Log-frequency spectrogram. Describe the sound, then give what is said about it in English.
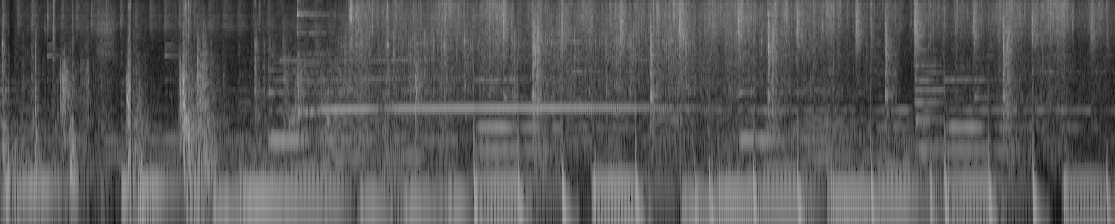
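A truck's engine drones steadily while a hydraulic whine rises and holds, and loose wood chips tumble out with repeated dull thunks and thuds, loud and continuous throughout, as a delivery of wood chips for hot water and heating is unloaded from the truck at Felbrigg. “So I'm back at Felbrigg, and Mark, let's get these chips unloaded.”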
